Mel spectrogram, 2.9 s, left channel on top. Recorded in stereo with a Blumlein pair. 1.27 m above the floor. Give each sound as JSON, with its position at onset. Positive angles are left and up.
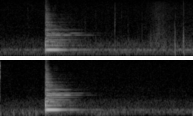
{"t": 0.7, "sound": "a snare drum", "azimuth_deg": -70, "distance_m": 1.2}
